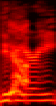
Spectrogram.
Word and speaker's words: Edebiri: It stars Ayo Edebiri. – Oh, yes. – Am I saying her name right? I don't even know. – Yeah, Edebiri. – Yeah. Ayo Edebiri. Okay.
